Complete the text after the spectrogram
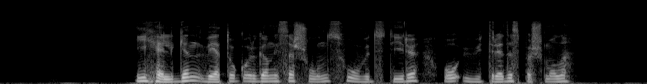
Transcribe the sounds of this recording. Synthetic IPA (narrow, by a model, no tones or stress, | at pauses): iːhɛlɡənʋeːt̪ɔkɔɾɡɑnɪsɑʃuːnn̩shuːʋəd̪st̪yːɾəoːʔʉːt̪ʰɾɛd̪əspœʃmoːlə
